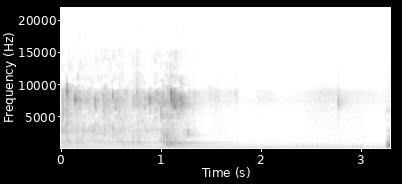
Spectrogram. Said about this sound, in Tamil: இப்போ ஒரு பாத்திரத்துல கொஞ்சம் தண்ணி ஊற்றிக்கலாம்.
